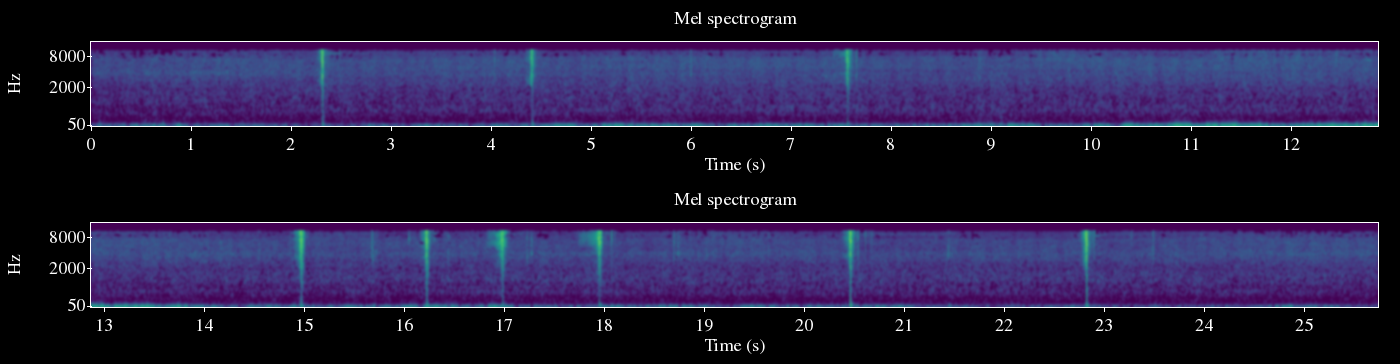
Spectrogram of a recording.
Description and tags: Lighter ignition and smoking
Ignition of a lighter and smoking
fire, smoking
